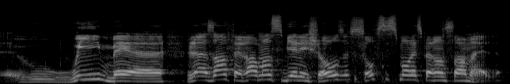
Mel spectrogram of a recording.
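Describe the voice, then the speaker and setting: A man's voice: high voice, expressive, moderate pace, a bit bright, a little hiss or hum. An actor with a Quebec French accent playing a boastful, defensive teenage boy who schemes. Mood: cocky. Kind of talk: TV series acting.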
